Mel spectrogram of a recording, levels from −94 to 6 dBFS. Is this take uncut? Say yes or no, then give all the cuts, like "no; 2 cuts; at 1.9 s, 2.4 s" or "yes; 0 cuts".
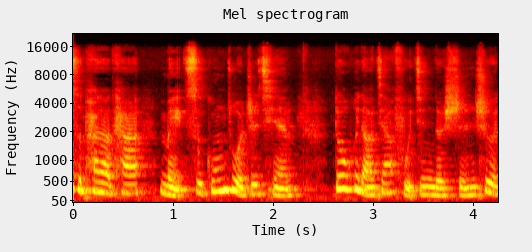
yes; 0 cuts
